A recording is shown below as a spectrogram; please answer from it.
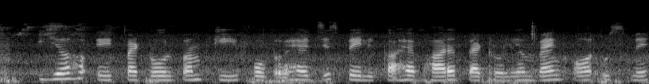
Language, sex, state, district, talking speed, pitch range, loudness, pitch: Hindi, female, Haryana, Rohtak, 140 wpm, 195-210 Hz, -18 LUFS, 200 Hz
